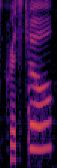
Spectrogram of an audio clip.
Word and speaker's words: Crystal: My name is Crystal.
